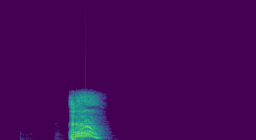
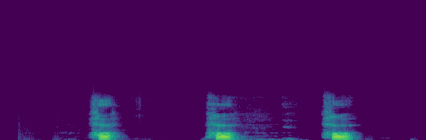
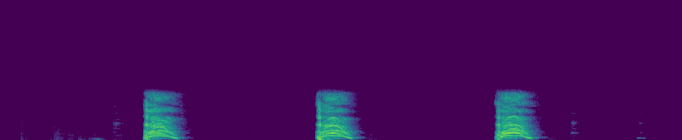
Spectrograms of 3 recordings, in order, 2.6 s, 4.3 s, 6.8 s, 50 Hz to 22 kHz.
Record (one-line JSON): {"cough_length": "2.6 s", "cough_amplitude": 31830, "cough_signal_mean_std_ratio": 0.28, "exhalation_length": "4.3 s", "exhalation_amplitude": 28817, "exhalation_signal_mean_std_ratio": 0.3, "three_cough_length": "6.8 s", "three_cough_amplitude": 29092, "three_cough_signal_mean_std_ratio": 0.32, "survey_phase": "beta (2021-08-13 to 2022-03-07)", "age": "45-64", "gender": "Male", "wearing_mask": "No", "symptom_runny_or_blocked_nose": true, "symptom_headache": true, "smoker_status": "Never smoked", "respiratory_condition_asthma": true, "respiratory_condition_other": false, "recruitment_source": "Test and Trace", "submission_delay": "1 day", "covid_test_result": "Positive", "covid_test_method": "RT-qPCR", "covid_ct_value": 20.9, "covid_ct_gene": "ORF1ab gene", "covid_ct_mean": 21.5, "covid_viral_load": "91000 copies/ml", "covid_viral_load_category": "Low viral load (10K-1M copies/ml)"}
